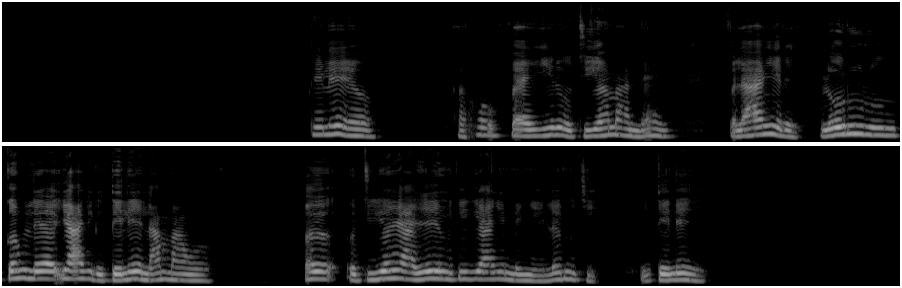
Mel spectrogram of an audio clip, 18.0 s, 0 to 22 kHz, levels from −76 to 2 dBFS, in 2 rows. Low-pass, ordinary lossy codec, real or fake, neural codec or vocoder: none; none; real; none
